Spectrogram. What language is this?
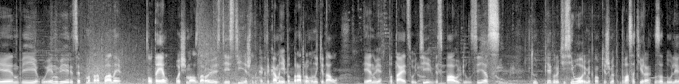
Russian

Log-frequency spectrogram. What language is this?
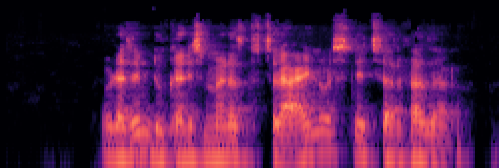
Kabyle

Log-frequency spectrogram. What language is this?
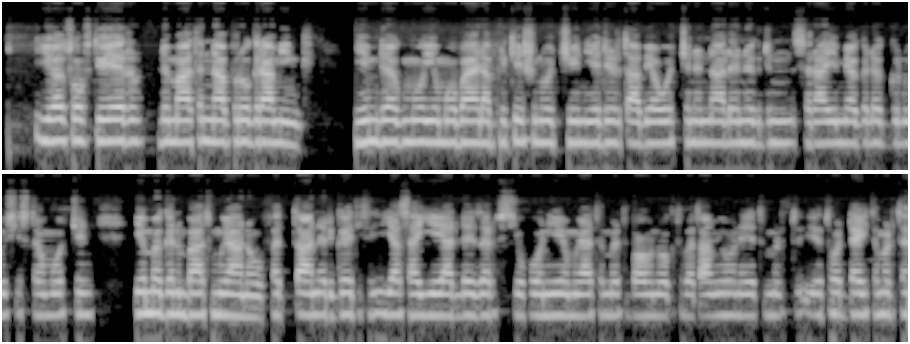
Amharic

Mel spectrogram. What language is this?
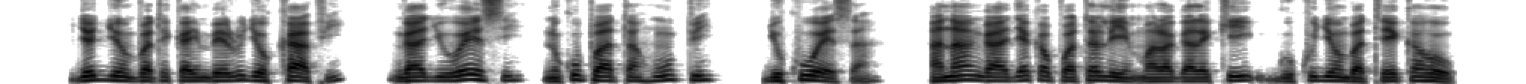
Matengo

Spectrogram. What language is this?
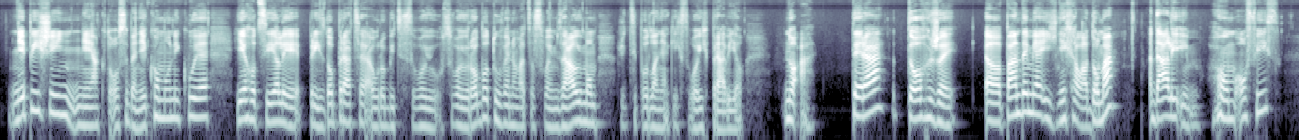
Slovak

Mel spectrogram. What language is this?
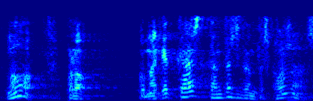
Catalan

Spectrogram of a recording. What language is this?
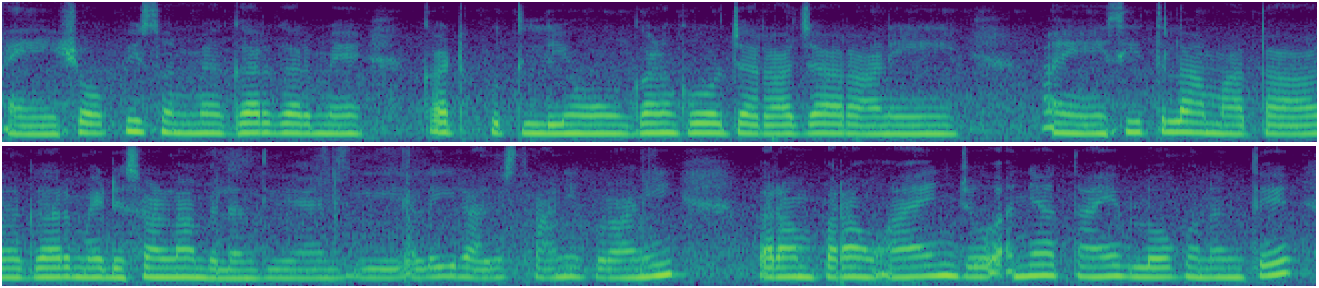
Sindhi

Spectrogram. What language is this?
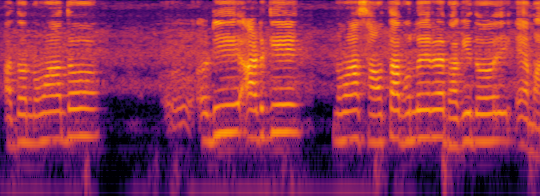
Santali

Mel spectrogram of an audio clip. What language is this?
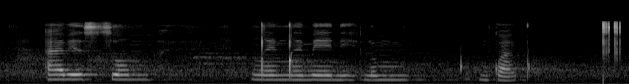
Zulu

